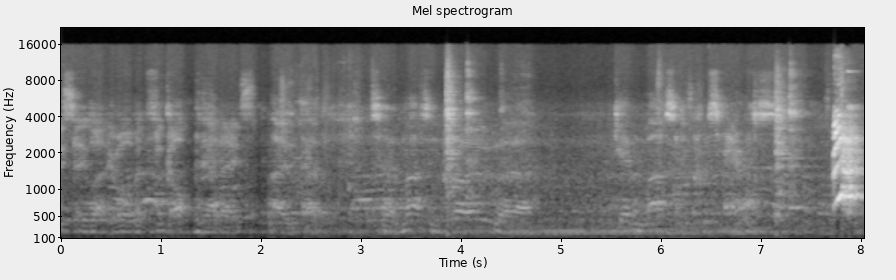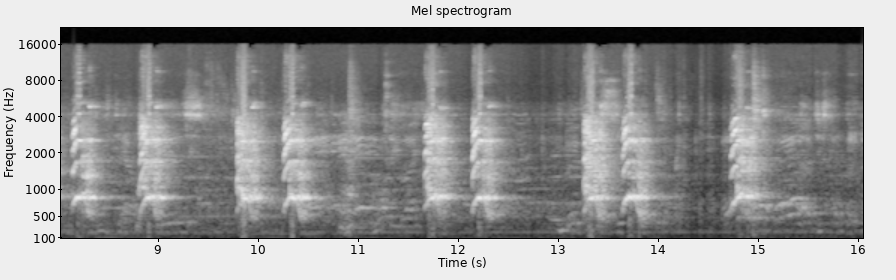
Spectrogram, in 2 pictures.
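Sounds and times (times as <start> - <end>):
puppy barking: 7.7 - 10.8, 11.6 - 15.2.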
